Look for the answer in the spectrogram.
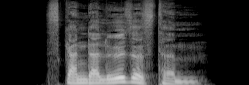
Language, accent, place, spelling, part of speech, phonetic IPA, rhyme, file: German, Germany, Berlin, skandalösestem, adjective, [skandaˈløːzəstəm], -øːzəstəm, De-skandalösestem.ogg
- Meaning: strong dative masculine/neuter singular superlative degree of skandalös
